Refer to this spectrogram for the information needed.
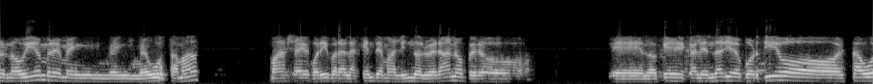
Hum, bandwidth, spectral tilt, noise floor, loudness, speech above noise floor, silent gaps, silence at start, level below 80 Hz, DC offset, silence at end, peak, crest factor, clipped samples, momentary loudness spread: none; 8.2 kHz; -6 dB/octave; -63 dBFS; -18 LUFS; 46 dB; none; 0 s; -66 dBFS; under 0.1%; 0 s; -6 dBFS; 12 dB; under 0.1%; 6 LU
